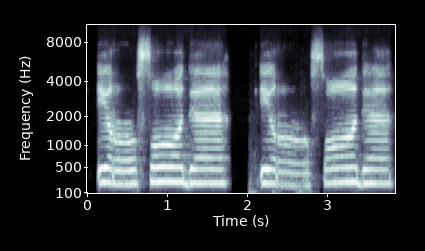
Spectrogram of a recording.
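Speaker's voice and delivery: "irsoda" stretched out very slowly; very slow demo. Shown as a demonstration. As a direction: draw out "irsoda" syllable by syllable. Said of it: "Contoh lagi". ("irsoda" diucapkan sangat pelan)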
